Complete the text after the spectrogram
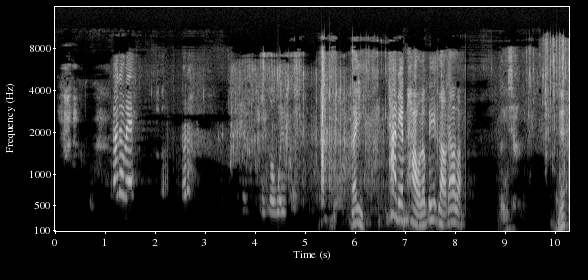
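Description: Water sloshes as hands reach into a shallow pool.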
